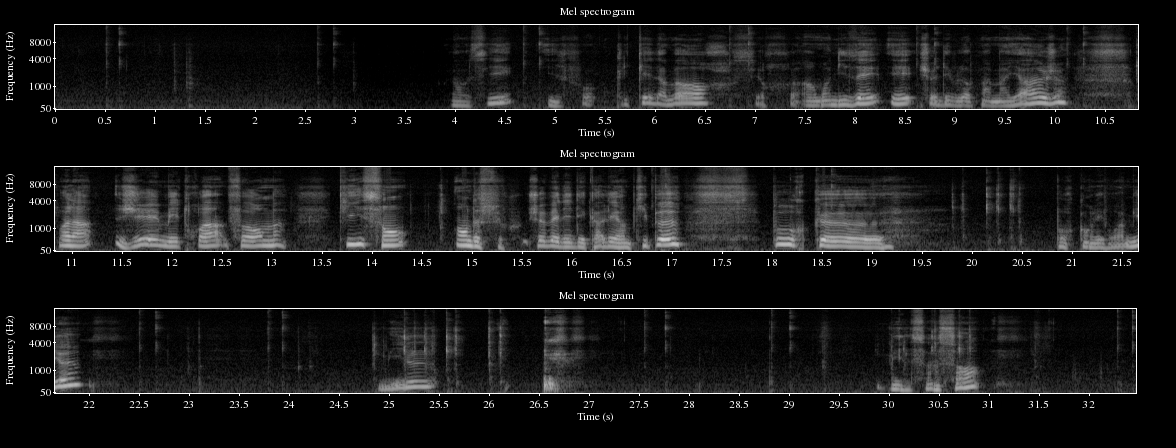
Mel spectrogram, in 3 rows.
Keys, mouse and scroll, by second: 0.4 click, 1.3-2.2 scroll down 1, 2.6 click, 4.6 click, 6.7 click, 8.5-9.5 drag, 10.1 click, 10.9 Delete, 11.4-12.1 scroll down 1, 14.5 KP_2, 16.7 click, 18.4 click, 19.8 KP_5, 20.1 KP_0, 20.5 KP_0, 22.4 click, 23.7 click, 24.8 KP_1, 25.1 KP_0, 25.3 KP_0, 26.0 Return, 27.5 click, 28.8 click, 29.9 KP_1, 30.1 KP_5, 30.4 KP_0, 32.2 click.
